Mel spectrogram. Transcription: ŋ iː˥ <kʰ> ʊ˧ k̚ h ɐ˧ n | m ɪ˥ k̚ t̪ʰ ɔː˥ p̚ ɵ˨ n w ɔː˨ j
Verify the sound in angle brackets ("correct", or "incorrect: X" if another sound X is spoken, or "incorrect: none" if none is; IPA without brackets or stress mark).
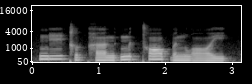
correct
